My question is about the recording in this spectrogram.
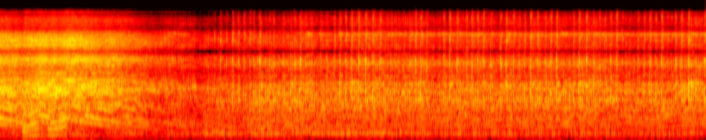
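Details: Old Japanese chainsaw that stalled when hot, after carburetor cleaning and main nut replacement, reassembled with air filter and cover; revs climb and fall cleanly, then settles into a steady high buzz with no stumble; runs properly.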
